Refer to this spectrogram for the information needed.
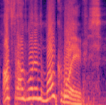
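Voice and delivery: squeaky high punchline; high joking voice. Pretend. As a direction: jump way up high. Joke about eggs.

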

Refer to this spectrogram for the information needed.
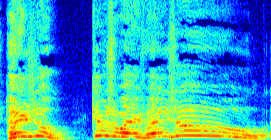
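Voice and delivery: high, loud drawn-out shout; imitating a crowd heckler going mad; overexcited heckle. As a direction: yell like a fan desperate to be noticed. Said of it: "going mad, getting excited".

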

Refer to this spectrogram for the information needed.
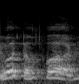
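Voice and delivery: high-pitched baffled protest; mock startled. Grandson answers the prankster ghost, mock startled. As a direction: squeak out disbelief, half joking.

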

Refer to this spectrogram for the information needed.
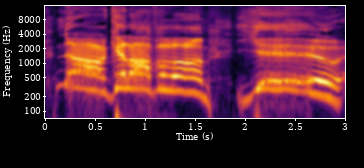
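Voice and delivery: high-pitched drawn-out wrestling shout; mock frantic yell. Cohost re-enacts the moment after the power bomb, mock yelling. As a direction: cry out in hammed-up alarm. Acting out the comeback after cover.

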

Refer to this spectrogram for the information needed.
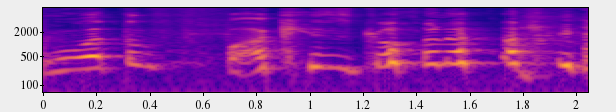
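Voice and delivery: very high, slow incredulous question; hammed-up baffled disbelief; mock bewilderment. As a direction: squeal it slowly in total confusion. Bewildered inner reaction, retold.

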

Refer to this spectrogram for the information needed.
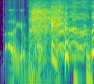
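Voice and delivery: laughing through it, high; laughing defiance. Real, not acted. Cohost laughing off his own insult, giggling. Laughing after rude remark.

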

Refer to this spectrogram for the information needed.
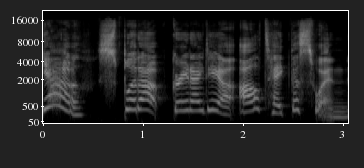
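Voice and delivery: high, slow sarcastic drawl; mock the character's line up high; mock sarcastic quote.

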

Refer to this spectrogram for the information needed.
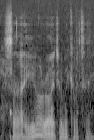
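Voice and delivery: very soft, low murmur; barely audible thinking aloud; muttering to oneself. Real, not acted. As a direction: work it out under your breath. Mutters the decoded sentence, very faint.

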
